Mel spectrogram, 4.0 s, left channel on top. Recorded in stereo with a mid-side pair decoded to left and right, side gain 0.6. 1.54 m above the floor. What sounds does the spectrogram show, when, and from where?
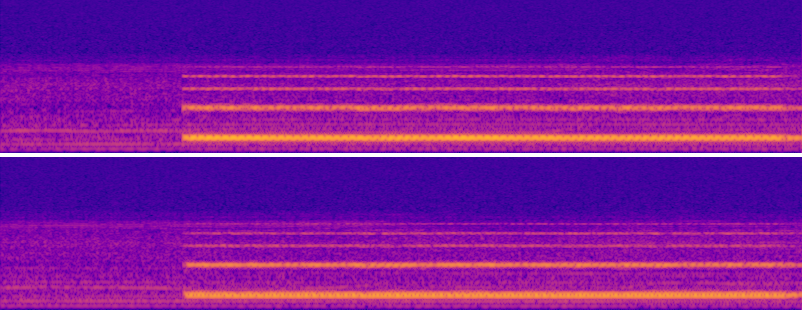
0.9 s a ringtone: 65° left, 1.6 m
